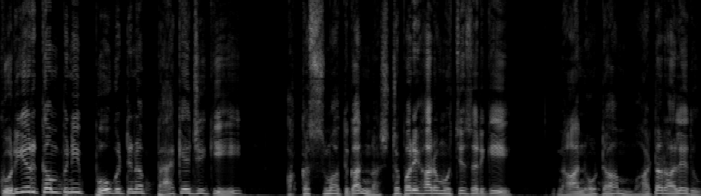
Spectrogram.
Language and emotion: Telugu, surprised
